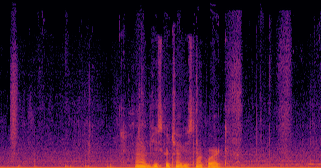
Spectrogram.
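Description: Footsteps thud softly on a hard surface.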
